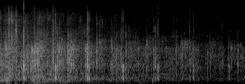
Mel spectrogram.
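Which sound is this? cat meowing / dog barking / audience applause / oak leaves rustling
audience applause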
